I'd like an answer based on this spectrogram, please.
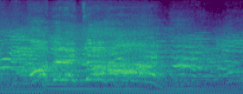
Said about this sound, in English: And that is how an angry and extremely well-armed mob ended up inside the Capitol, racing up the stairs and filling the hallway in front of the Senate chamber where a session was in progress.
